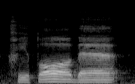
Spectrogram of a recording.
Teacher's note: الطاء والتاء مخرج واحد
